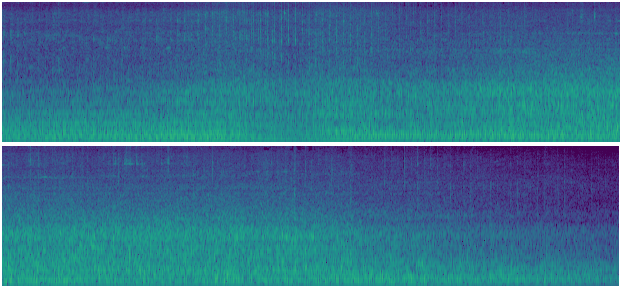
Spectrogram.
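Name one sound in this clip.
Train wheels rattle and clack on a narrow track.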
